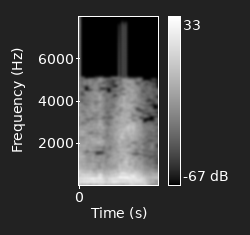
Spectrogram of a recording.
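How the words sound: The final long vowel leans toward an e sound. "يميلوا بطريقة لهجتهم العامية"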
